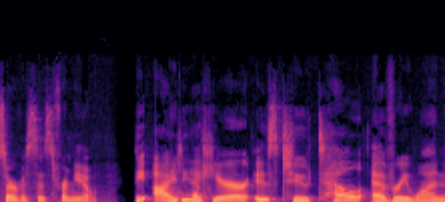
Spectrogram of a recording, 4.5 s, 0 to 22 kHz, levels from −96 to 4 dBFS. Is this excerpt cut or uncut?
cut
